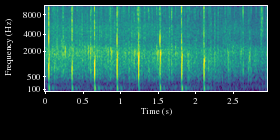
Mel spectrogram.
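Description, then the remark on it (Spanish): A church audience applauding together, with a steady rhythmic clap standing out over a dense wash of scattered hand claps, moderately quiet, with no voices. “Así que damos gracias a Dios por esto que ha sucedido en nuestra iglesia, y definitivamente esto merece un aplauso.”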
